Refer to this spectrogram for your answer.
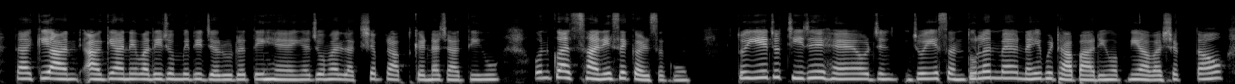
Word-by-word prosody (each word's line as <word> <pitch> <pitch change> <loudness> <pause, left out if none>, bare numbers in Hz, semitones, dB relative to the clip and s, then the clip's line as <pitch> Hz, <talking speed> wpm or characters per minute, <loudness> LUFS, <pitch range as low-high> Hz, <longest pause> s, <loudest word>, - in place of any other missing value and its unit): ताकि 265 +1 +1
आन 245 -1 +2 0.2
आगे 240 +3 0
आने 245 0 +1
वाली 245 0 +1
जो 250 0 0
मेरी 240 0 -1
ज़रूरतें 220 +2 -1
हैं 225 -2 +2
या 220 +1 -3
जो 235 +2 -2
मैं 240 0 0
लक्ष्य 210 +5 -4
प्राप्त 225 -2 -5
करना 220 0 0
चाहती 210 +1 -3
हूँ 225 +1 -2 0.4
उनको 295 +2 -1
आसानी 260 -3 +4
से 285 +3 0
कर 230 -5 0
सकूँ। 200 0 -7 0.5
तो 290 - -2
ये 300 +2 +5
जो 330 - -1
चीज़ें 295 +1 +2
हैं 250 0 +1
और 250 - -1
जिन 240 +1 -2 0.2
जो 235 +4 -2
ये 260 +1 +1
संतुलन 265 +4 -1
मैं 285 -1 0
नहीं 255 0 +1
बिठा 260 -5 +1
पा 215 -1 +3
रही 210 +1 -1
हूँ 220 0 +1
अपनी 225 +2 -2
आवश्यकताओं 235 +6 -1
240 Hz, 195 wpm, -21 LUFS, 220-265 Hz, 0.5 s, ये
